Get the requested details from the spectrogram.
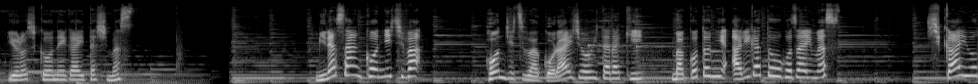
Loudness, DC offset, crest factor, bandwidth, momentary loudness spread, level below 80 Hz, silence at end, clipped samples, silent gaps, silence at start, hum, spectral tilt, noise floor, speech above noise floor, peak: -19 LUFS; under 0.1%; 20 dB; 19 kHz; 19 LU; -54 dBFS; 0 s; under 0.1%; none; 0 s; none; -2.5 dB/octave; -51 dBFS; 32 dB; 0 dBFS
